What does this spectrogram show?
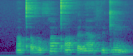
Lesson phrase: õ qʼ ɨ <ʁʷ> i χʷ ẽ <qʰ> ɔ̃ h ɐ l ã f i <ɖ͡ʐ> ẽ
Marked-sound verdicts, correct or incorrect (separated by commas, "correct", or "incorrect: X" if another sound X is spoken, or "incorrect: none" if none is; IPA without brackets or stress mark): correct, incorrect: qʼ, correct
